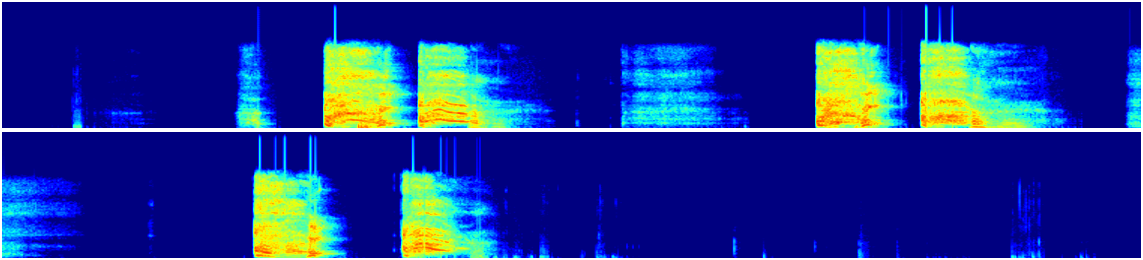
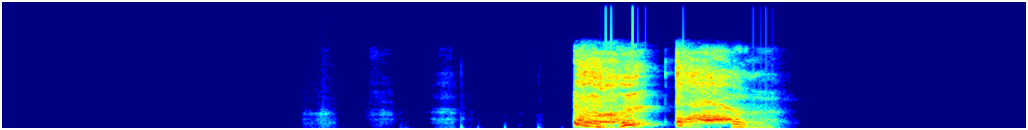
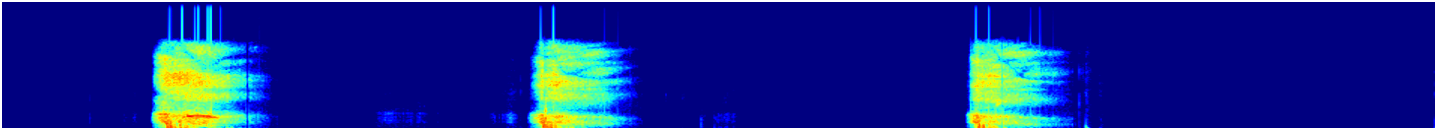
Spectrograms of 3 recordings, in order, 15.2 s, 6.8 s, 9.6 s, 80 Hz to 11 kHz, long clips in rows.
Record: three_cough_length: 15.2 s
three_cough_amplitude: 32767
three_cough_signal_mean_std_ratio: 0.34
cough_length: 6.8 s
cough_amplitude: 32767
cough_signal_mean_std_ratio: 0.31
exhalation_length: 9.6 s
exhalation_amplitude: 32768
exhalation_signal_mean_std_ratio: 0.25
survey_phase: beta (2021-08-13 to 2022-03-07)
age: 65+
gender: Male
wearing_mask: 'No'
symptom_cough_any: true
symptom_fatigue: true
symptom_onset: 13 days
smoker_status: Ex-smoker
respiratory_condition_asthma: false
respiratory_condition_other: false
recruitment_source: REACT
submission_delay: 2 days
covid_test_result: Negative
covid_test_method: RT-qPCR
influenza_a_test_result: Negative
influenza_b_test_result: Negative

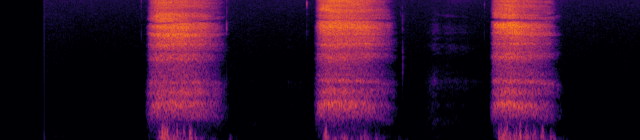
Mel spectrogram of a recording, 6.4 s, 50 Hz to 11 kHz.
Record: exhalation_length: 6.4 s
exhalation_amplitude: 6956
exhalation_signal_mean_std_ratio: 0.43
survey_phase: beta (2021-08-13 to 2022-03-07)
age: 18-44
gender: Male
wearing_mask: 'No'
symptom_none: true
smoker_status: Never smoked
respiratory_condition_asthma: true
respiratory_condition_other: false
recruitment_source: REACT
submission_delay: 1 day
covid_test_result: Negative
covid_test_method: RT-qPCR
influenza_a_test_result: Negative
influenza_b_test_result: Negative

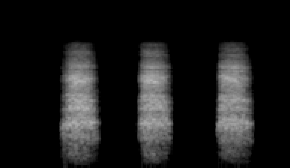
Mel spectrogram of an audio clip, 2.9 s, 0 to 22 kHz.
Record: exhalation_length: 2.9 s
exhalation_amplitude: 22800
exhalation_signal_mean_std_ratio: 0.46
survey_phase: beta (2021-08-13 to 2022-03-07)
age: 45-64
gender: Female
wearing_mask: 'No'
symptom_change_to_sense_of_smell_or_taste: true
symptom_onset: 12 days
smoker_status: Never smoked
respiratory_condition_asthma: false
respiratory_condition_other: false
recruitment_source: REACT
submission_delay: 1 day
covid_test_result: Negative
covid_test_method: RT-qPCR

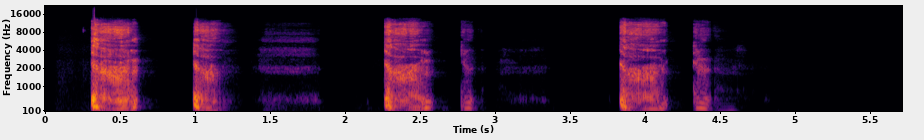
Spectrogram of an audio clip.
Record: three_cough_length: 5.7 s
three_cough_amplitude: 32321
three_cough_signal_mean_std_ratio: 0.3
survey_phase: beta (2021-08-13 to 2022-03-07)
age: 45-64
gender: Female
wearing_mask: 'No'
symptom_new_continuous_cough: true
symptom_runny_or_blocked_nose: true
symptom_shortness_of_breath: true
symptom_fatigue: true
symptom_fever_high_temperature: true
symptom_headache: true
symptom_onset: 3 days
smoker_status: Never smoked
respiratory_condition_asthma: false
respiratory_condition_other: false
recruitment_source: Test and Trace
submission_delay: 1 day
covid_test_result: Positive
covid_test_method: ePCR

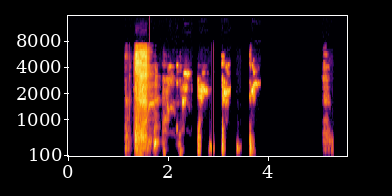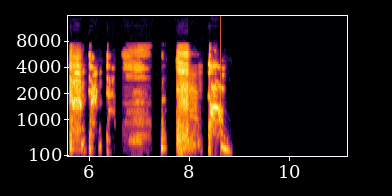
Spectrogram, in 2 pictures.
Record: cough_length: 11.2 s
cough_amplitude: 32767
cough_signal_mean_std_ratio: 0.38
survey_phase: beta (2021-08-13 to 2022-03-07)
age: 45-64
gender: Female
wearing_mask: 'No'
symptom_cough_any: true
symptom_shortness_of_breath: true
symptom_abdominal_pain: true
symptom_fatigue: true
symptom_fever_high_temperature: true
symptom_headache: true
symptom_change_to_sense_of_smell_or_taste: true
symptom_onset: 3 days
smoker_status: Never smoked
respiratory_condition_asthma: false
respiratory_condition_other: false
recruitment_source: Test and Trace
submission_delay: 1 day
covid_test_result: Positive
covid_test_method: RT-qPCR
covid_ct_value: 23.1
covid_ct_gene: N gene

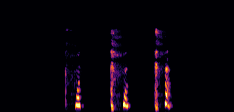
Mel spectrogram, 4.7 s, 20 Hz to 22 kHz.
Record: three_cough_length: 4.7 s
three_cough_amplitude: 30444
three_cough_signal_mean_std_ratio: 0.25
survey_phase: beta (2021-08-13 to 2022-03-07)
age: 65+
gender: Female
wearing_mask: 'No'
symptom_none: true
smoker_status: Never smoked
respiratory_condition_asthma: false
respiratory_condition_other: false
recruitment_source: REACT
submission_delay: 2 days
covid_test_result: Negative
covid_test_method: RT-qPCR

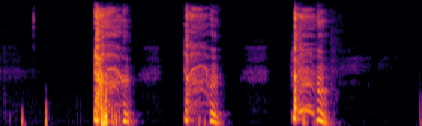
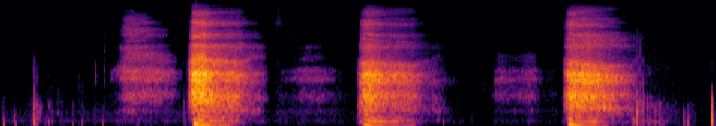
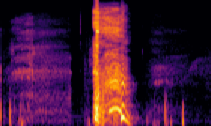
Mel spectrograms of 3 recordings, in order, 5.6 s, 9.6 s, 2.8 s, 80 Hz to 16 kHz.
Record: three_cough_length: 5.6 s
three_cough_amplitude: 32768
three_cough_signal_mean_std_ratio: 0.32
exhalation_length: 9.6 s
exhalation_amplitude: 30684
exhalation_signal_mean_std_ratio: 0.38
cough_length: 2.8 s
cough_amplitude: 32768
cough_signal_mean_std_ratio: 0.32
survey_phase: alpha (2021-03-01 to 2021-08-12)
age: 45-64
gender: Female
wearing_mask: 'No'
symptom_none: true
smoker_status: Never smoked
respiratory_condition_asthma: false
respiratory_condition_other: false
recruitment_source: REACT
submission_delay: 2 days
covid_test_result: Negative
covid_test_method: RT-qPCR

